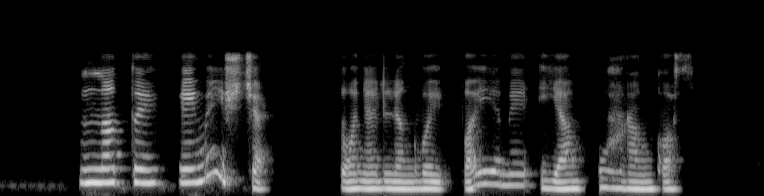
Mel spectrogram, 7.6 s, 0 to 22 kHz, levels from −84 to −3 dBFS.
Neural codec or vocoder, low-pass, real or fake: codec, 44.1 kHz, 7.8 kbps, DAC; 7.2 kHz; fake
